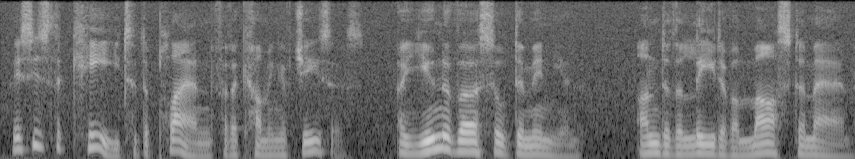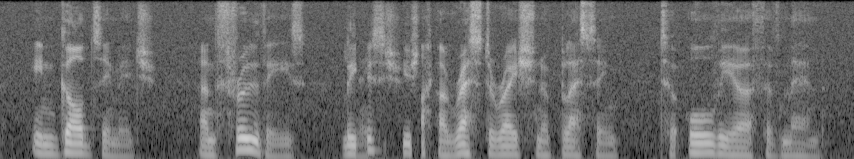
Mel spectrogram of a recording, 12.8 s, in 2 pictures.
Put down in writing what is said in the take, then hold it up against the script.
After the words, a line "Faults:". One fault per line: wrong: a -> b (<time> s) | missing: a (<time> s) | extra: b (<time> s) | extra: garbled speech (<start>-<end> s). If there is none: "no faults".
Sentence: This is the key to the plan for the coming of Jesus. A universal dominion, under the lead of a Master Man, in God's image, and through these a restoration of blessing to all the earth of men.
This is the key to the plan for the coming of Jesus. A universal dominion, under the lead of a Master Man, in God's image, and through these [garbled] a restoration of blessing to all the earth of men.
Faults:
extra: garbled speech (9.0-9.7 s)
